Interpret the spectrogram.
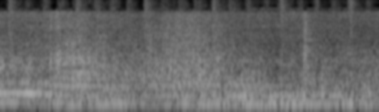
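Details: Loud, droning engine noise of a running vehicle with fluctuating pitch.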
